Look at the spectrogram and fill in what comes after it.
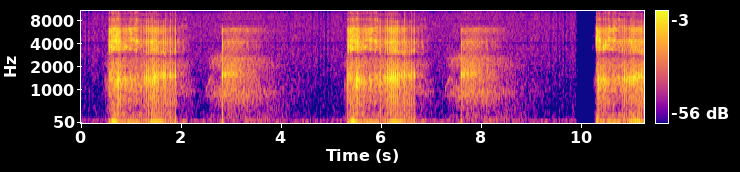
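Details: Sleeping dog snoring: loud, rough snores on each in-breath with quieter whistling out-breaths, about 13 breaths a minute.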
